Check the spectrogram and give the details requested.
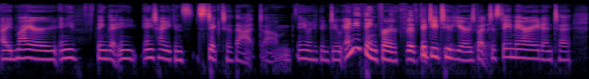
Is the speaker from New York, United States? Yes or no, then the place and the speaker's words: no; Salt Lake City, Utah, United States; now in Las Vegas, United States; And I grew up in Salt Lake City, Utah.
